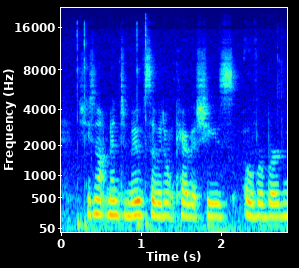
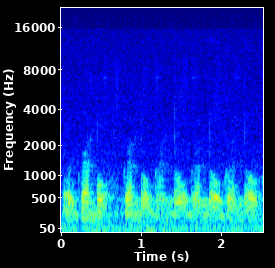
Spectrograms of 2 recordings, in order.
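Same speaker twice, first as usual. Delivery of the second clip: whispered grumbling; 13 dB quieter than usual. Acted. Old man whispering grumbles to himself.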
